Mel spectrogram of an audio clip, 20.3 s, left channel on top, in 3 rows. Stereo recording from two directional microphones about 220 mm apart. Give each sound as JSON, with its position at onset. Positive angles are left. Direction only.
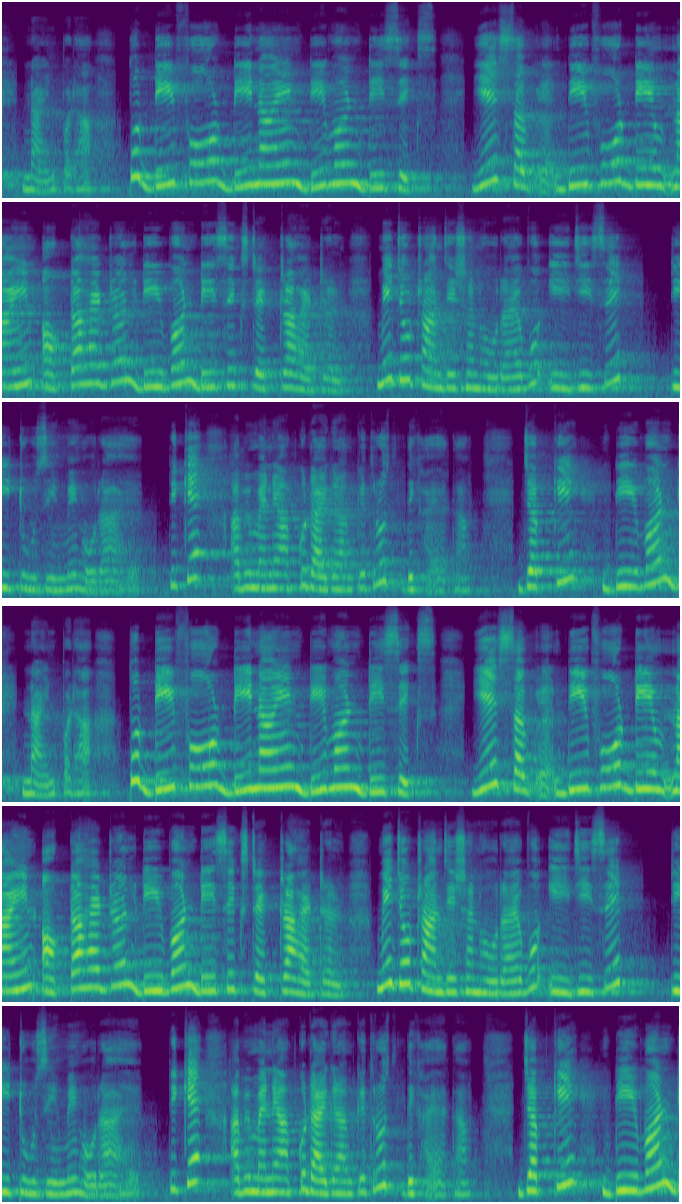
{"t": 0.3, "sound": "a woman's voice", "side_deg": -50}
